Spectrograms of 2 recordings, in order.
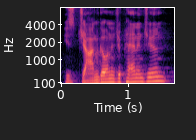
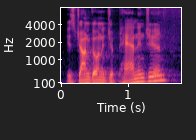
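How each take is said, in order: First: The word John is stressed. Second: The word Japan is stressed. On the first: The asker wants to know who is going. "we're not sure uh, who's going" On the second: The asker wants to know where he is going. "No, he's going to Taiwan"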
